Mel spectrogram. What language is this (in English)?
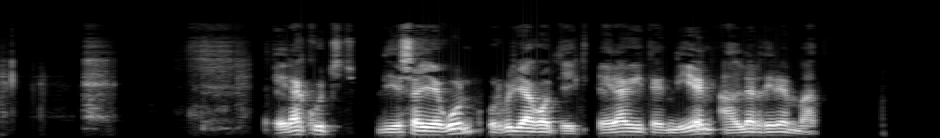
Basque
